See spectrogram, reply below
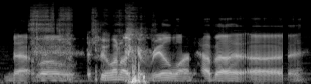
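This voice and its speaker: A man's voice: low-pitched, normal speed, fairly bright tone, poor audio. A man chatting casually as a player at a tabletop game. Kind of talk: casual chat. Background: background music.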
